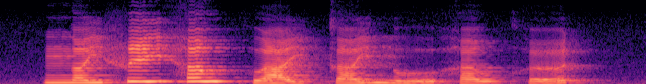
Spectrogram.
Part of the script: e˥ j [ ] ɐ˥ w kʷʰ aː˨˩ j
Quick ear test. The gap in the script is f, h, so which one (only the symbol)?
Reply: h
